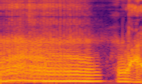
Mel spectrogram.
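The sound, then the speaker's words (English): A voice imitates the roar of a reptile-like creature, likened to a dinosaur mixed with a transformer: a sustained low, harmonic growl that sounds almost mechanical and engine-like, followed by a brief pause and a shorter rising growl. “It sounded like a dinosaur mixed with like a transformer.”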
